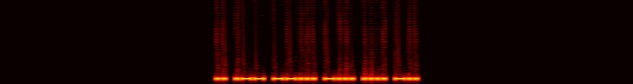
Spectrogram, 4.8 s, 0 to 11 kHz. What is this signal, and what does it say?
Morse code, heard as a keyed tone, about 50 wpm, 700 Hz. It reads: IW7BHD
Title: DXCC-100 Call Signs - 6 Characters - Repeated 3x - 50wpm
